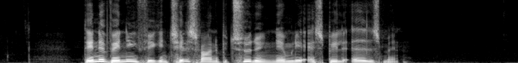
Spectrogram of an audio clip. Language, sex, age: Danish, male, 35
